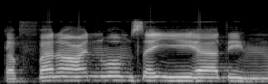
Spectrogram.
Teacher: کفر عنهم اظہار ہوگا، نون کے ساؤنڈ کلیئر ریڈ کریں گے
